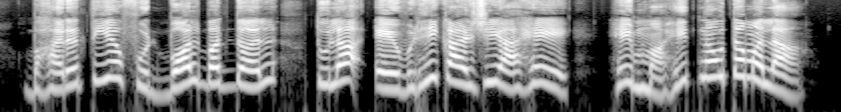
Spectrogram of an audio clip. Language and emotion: Marathi, surprised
